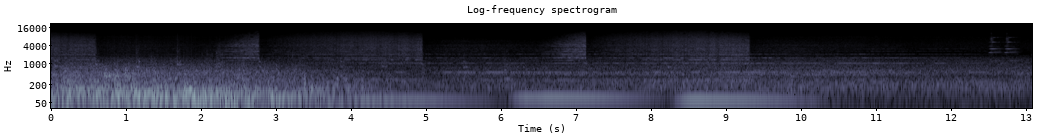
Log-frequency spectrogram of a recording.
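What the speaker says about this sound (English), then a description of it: "I think I can already hear the storm on the other side of the city walls." Storm thunder rolls beyond the city walls in the video game Honkai: Star Rail, a low, sustained rumble that swells and fades in waves over steady ambient tones, with no talking.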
